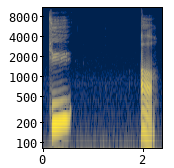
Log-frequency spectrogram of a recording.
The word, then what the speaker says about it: tu as: Tu as. Okay? As usual in French, final S is not pronounced.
